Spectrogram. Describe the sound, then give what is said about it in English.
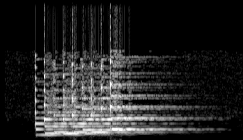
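School bell ringing, a bright electronic tone struck rapidly over and over for about a second, then holding as one loud, steady ringing note that slowly fades away. “When I got to school, the final bell was ringing.”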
